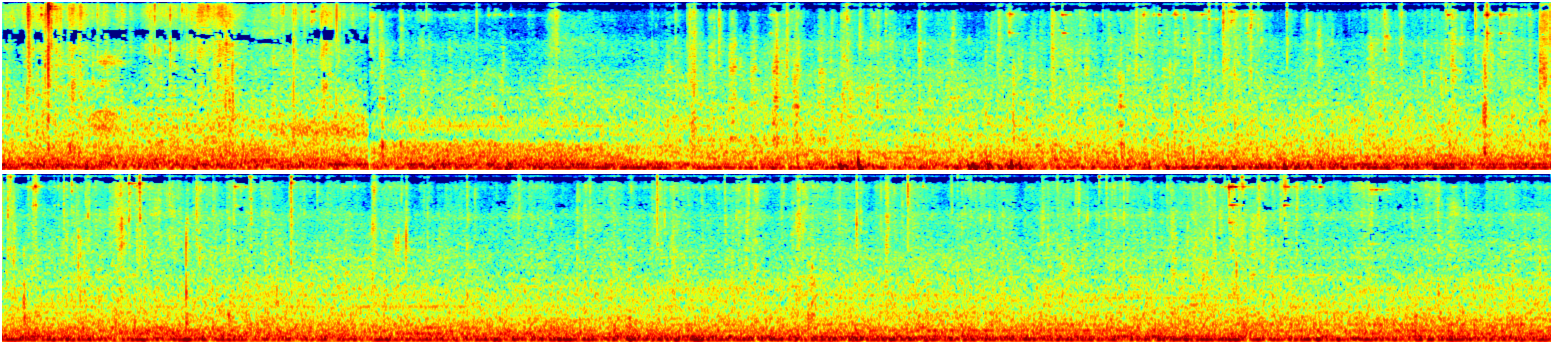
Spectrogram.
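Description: Sounds of a dog on a leash over a steady low rumble, with a few sharp knocks about half a second in and again around eight to ten seconds in.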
